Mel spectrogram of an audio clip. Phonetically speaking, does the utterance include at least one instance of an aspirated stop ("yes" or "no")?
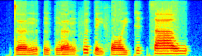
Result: no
